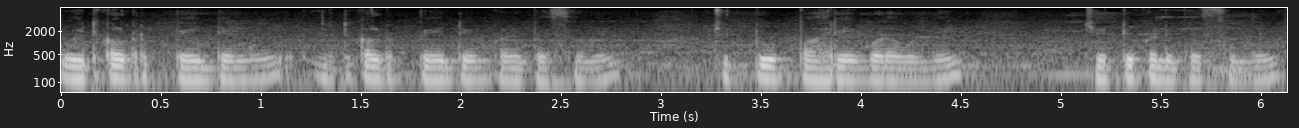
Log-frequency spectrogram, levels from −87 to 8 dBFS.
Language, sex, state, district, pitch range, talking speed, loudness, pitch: Telugu, male, Andhra Pradesh, Srikakulam, 120-130 Hz, 125 wpm, -19 LUFS, 125 Hz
